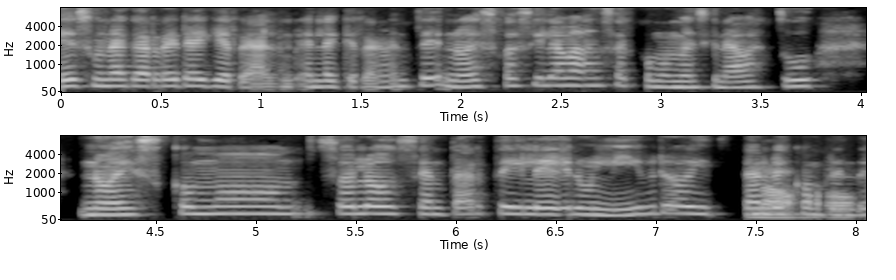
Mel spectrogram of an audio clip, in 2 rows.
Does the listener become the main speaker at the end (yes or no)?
no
